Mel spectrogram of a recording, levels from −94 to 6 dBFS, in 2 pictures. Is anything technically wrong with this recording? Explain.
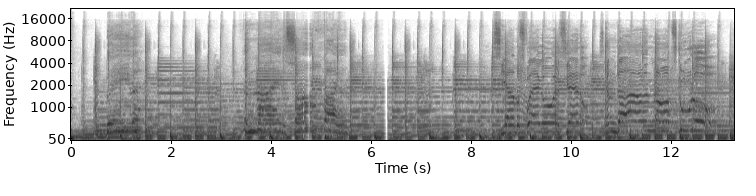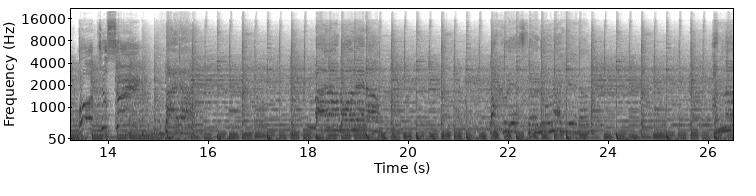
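Yes, there are two kinds of fault. The first is a pair of short stalls from late packets, at 4.63 to 4.67 s and 4.69 to 4.78 s. Each time a packet missed its slot, the jitter buffer ran dry and the receiver held the last sound, for 20 ms and then 70 ms, so the sound drags slightly with a faint buzz or dip before resuming where it left off.

The second is a call audio freeze from 6.22 to 6.34 s, likely caused by packets held up in transit emptying the jitter buffer. The receiver fills about 100 ms, stretching the last sound into a fading buzz or hiss that falls to roughly 30 ms of silence. The audio then picks up from the same point, so a gap is inserted and nothing is lost.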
